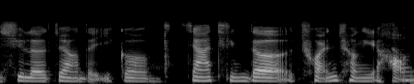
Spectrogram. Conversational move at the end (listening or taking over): taking over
